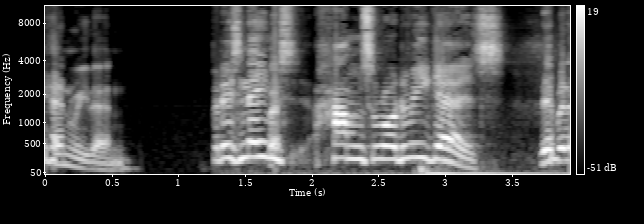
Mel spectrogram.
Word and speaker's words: James: hes Rodriguez it's spelled James oh no hry is spelled Henry all right well let's call him tierry Henry then but his name's hams Rodriguez yeah but it's not is it it's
